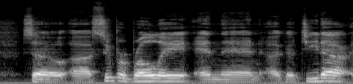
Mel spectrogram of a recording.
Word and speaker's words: Gogeta: So Super Broly and then Gogeta, I believe is how you pronounce his name, hobby exclusive version.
